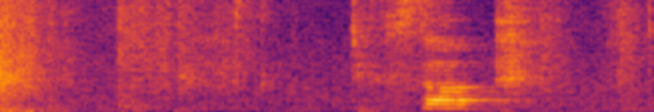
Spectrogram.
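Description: A brief burst of noise at the start over a faint steady hiss, then one short vocal sound from a person about one and a half seconds in.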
